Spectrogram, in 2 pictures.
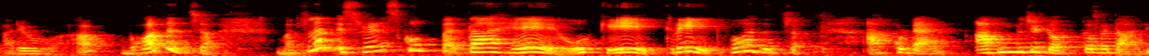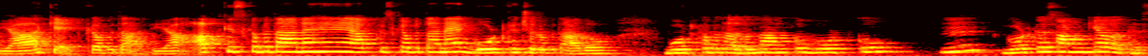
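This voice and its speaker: A woman giving a mock lesson to imagined young students, animated, asking questions and answering them herself. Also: high-pitched, reverberant, low-quality recording. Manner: imitates animal sounds. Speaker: teacher giving a demo lesson.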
